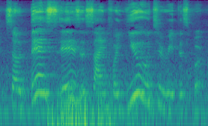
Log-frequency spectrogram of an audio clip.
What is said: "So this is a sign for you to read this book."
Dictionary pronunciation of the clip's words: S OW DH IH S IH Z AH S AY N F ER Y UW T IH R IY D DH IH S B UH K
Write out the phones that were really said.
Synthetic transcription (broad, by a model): S OW DH IH S IH Z AH S AY N F ER Y UW T IH R IY D DH IH S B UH K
